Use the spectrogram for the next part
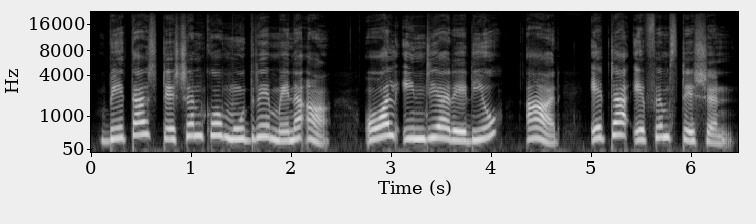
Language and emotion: Santali, neutral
